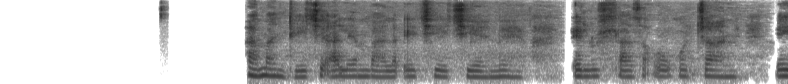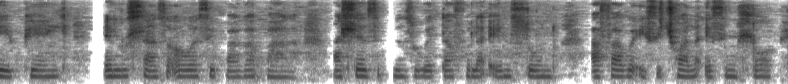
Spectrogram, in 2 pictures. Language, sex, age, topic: North Ndebele, female, 25-35, education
